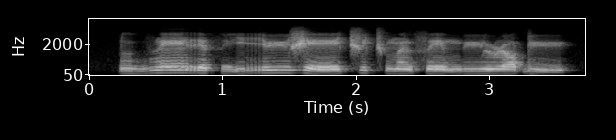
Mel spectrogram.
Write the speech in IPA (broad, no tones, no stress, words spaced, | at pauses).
lṳ ðẽːrɪθe̤j ryːʒ eː t͡ʃyt͡ʃmœ̃lfe myː ɭɒɠy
